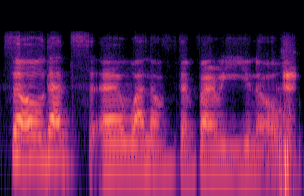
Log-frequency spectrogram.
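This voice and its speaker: A woman's voice: fairly low pitch, slow. Woman telling her job story. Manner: storytelling, frequent fillers and restarts. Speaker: interview guest. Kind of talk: conversational interview answer.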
